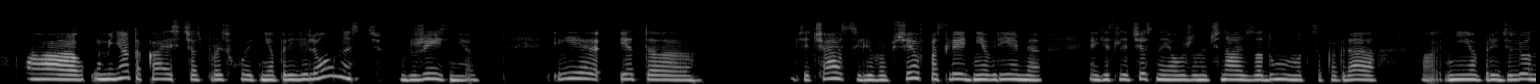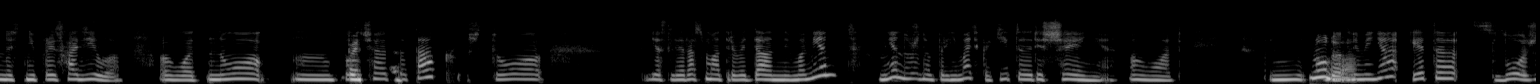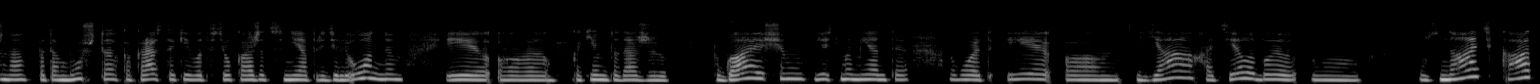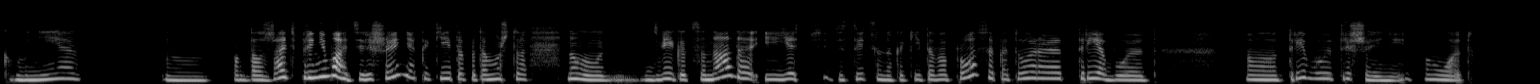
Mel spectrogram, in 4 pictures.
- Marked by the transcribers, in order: none
- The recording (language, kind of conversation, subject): Russian, advice, Как принимать решения, когда всё кажется неопределённым и страшным?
